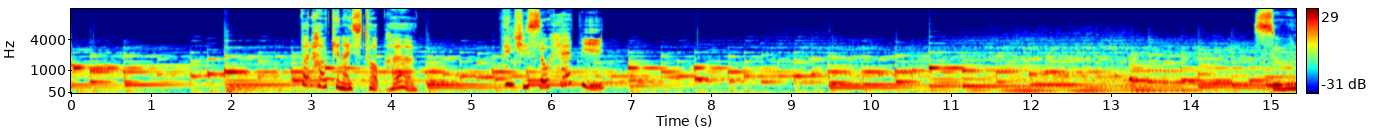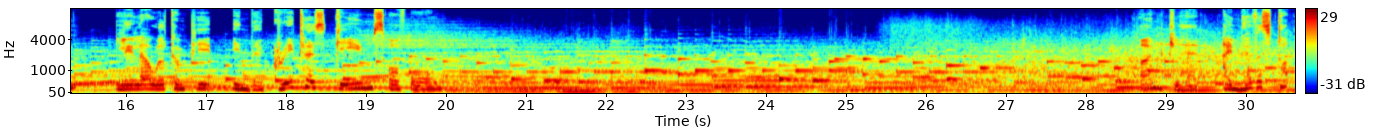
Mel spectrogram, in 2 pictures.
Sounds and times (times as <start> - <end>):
Music: 0.0 - 30.6
Speech: 2.9 - 4.4, 5.4 - 6.7, 14.8 - 20.0, 28.7 - 30.6.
